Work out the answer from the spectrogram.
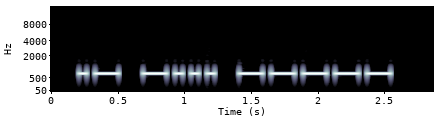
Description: Morse code, heard as a keyed tone, about 20 wpm, 700 Hz. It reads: AB0
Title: USA Call Sign Prefixes - Repeated 2x - 20wpm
